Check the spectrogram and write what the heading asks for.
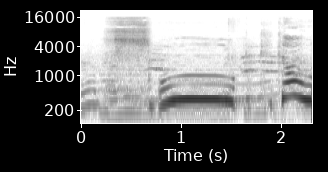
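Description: A person's voice: a brief 'sh' hiss, then one long sing-song call that rises and falls in pitch.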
